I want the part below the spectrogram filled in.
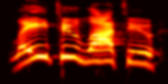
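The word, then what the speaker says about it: Laiatu Latu: call gonna call him lot say that again Leu latu U producer extraordinaire Cullen on the ones and twos giving me the pronunciation for that one but Leu latu from UCLA he honestly could have been one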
